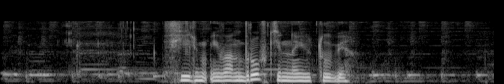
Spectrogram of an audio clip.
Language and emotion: Russian, neutral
